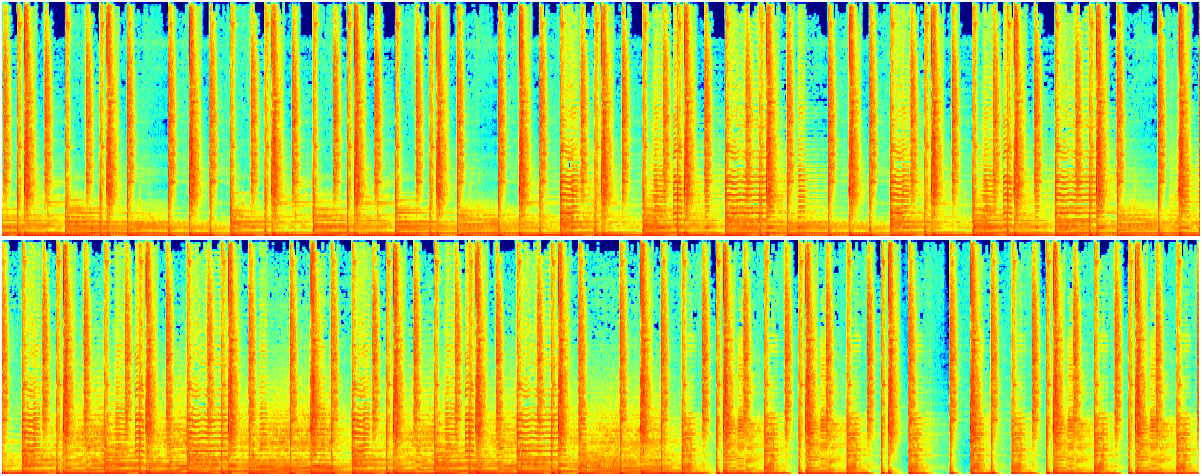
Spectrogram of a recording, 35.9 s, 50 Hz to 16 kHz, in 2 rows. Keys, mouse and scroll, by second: 1.1 alt+middle click, 2.1 Tab, 4.0-5.3 drag, 5.5 alt+middle click, 6.3 alt+middle click, 6.6 click, 8.5 click, 10.0-12.0 drag, 15.2-16.4 drag, 16.8 alt+middle click, 17.6 alt+middle click, 19.2 click, 20.5-23.5 drag, 24.4 Tab, 28.8 click, 31.4-34.5 drag, 35.1 click.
